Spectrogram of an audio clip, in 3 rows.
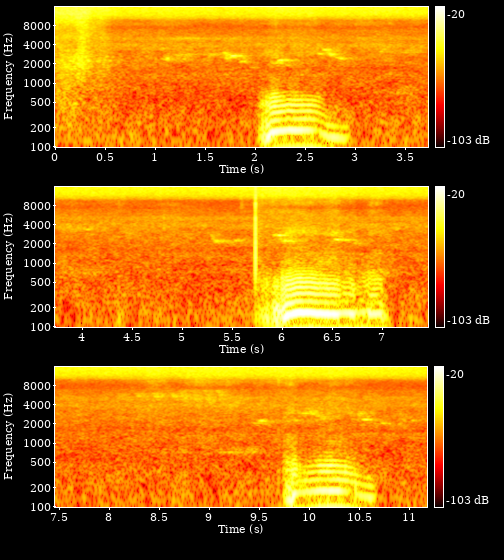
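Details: Cat snoring: three rough, buzzing snores about four seconds apart, roughly 15 a minute, with quiet pauses between; ordinary snoring.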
